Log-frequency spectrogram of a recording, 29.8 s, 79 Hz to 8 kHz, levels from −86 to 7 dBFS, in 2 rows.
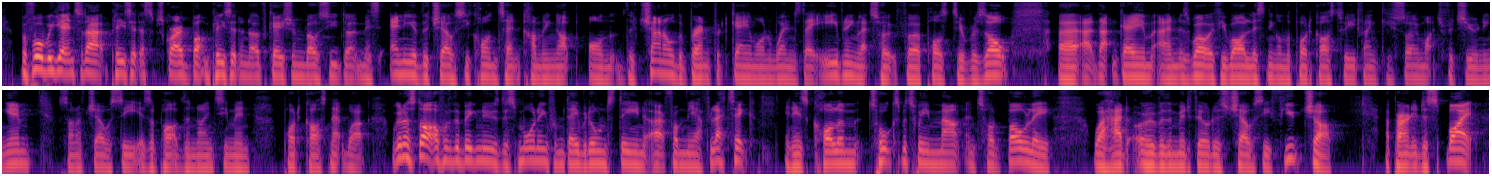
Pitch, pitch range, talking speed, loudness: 125 Hz, 115-140 Hz, 225 wpm, -30 LUFS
